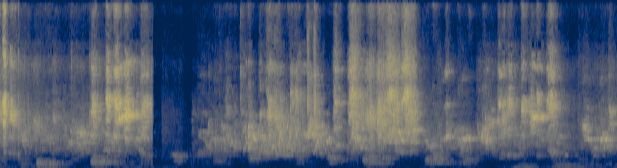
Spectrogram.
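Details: Beautiful colorful budgies give loud squawky chirps and warbling chatter, pause abruptly for a moment, then resume with a full, continuous high twittering chorus.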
